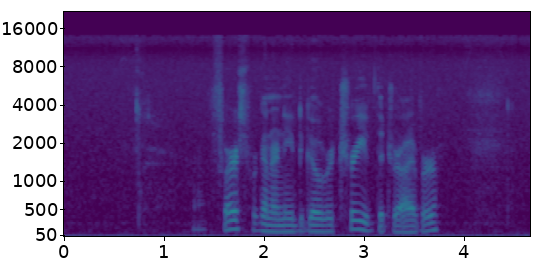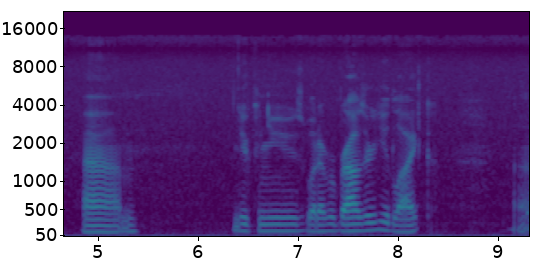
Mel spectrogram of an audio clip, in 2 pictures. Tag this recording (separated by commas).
Speech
